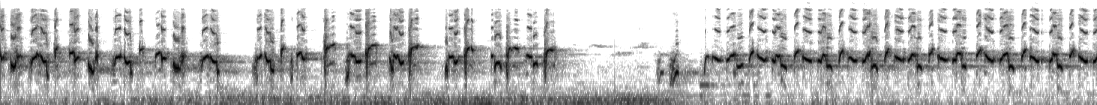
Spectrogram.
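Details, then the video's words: Female sooty-headed bulbul calling to provoke males to answer, in the style known as uplik tarung. Rapid bright chirping notes repeat in dense bursts, break briefly near four seconds, then resume as a fast unbroken run. "trucukan gacor SUARA UPLIK TARUNG"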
